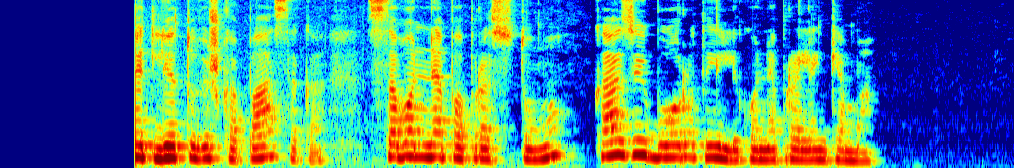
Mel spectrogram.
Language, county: Lithuanian, Telšiai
